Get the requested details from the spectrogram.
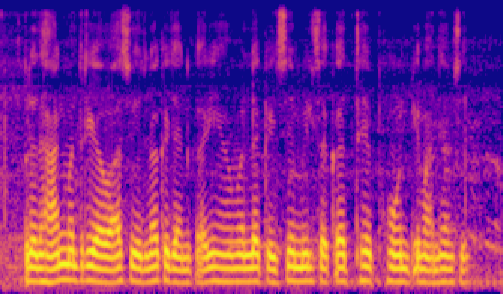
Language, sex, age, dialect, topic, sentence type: Chhattisgarhi, male, 18-24, Eastern, banking, question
